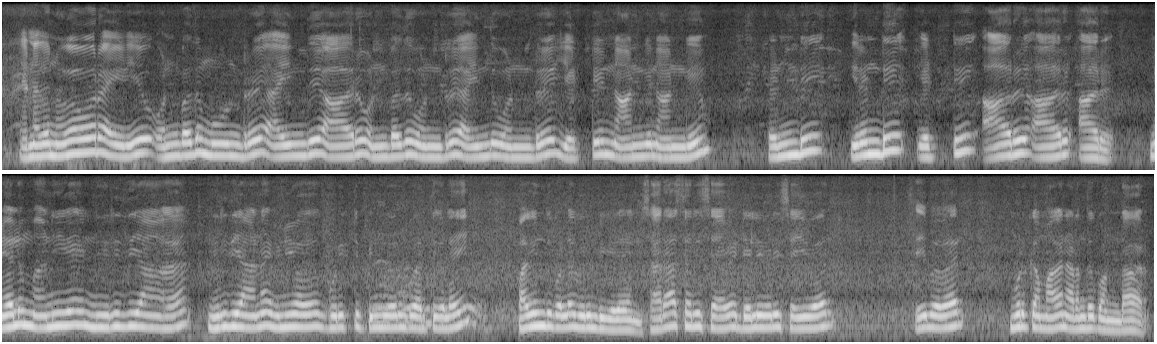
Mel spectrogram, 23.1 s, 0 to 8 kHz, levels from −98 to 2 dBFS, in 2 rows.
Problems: constant background noise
